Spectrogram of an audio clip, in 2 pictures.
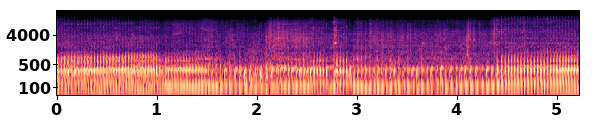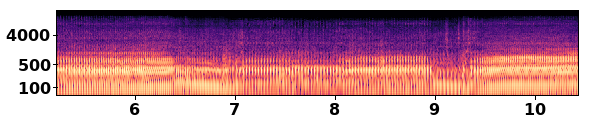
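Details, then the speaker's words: Apollo DBX-18 single-cylinder dirt bike after a transmission rebuild with replacement X-PRO gears and a full gasket kit: it revs and shifts cleanly with no grinding, and the earlier rattling is gone. Normal running; it shifts better than before. "Good sign. I don't hear the rattling that was going on before, so we'll strap up."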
